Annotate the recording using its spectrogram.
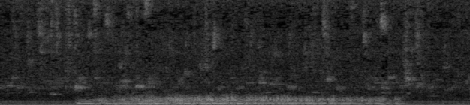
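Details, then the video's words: Hoku, a little pet dog, snoring loudly while asleep indoors: one rough, gargling rattle that swells and holds for about two seconds before fading, low and throaty, over a steady low room hum. "My Little Snoring Dog"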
